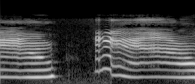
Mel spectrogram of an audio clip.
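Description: A person imitates a kitten with two loud meows: a short one, a brief pause, then a longer, drawn-out one with a slight rising inflection at its start.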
